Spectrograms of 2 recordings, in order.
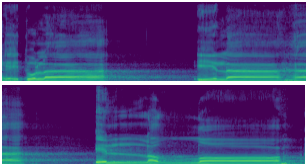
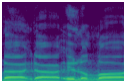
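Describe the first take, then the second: First: Every long vowel is drawn out slowly. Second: It is rushed, only the last word lengthened. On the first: The speaker calls it right. "panjangkan yang memang panjang" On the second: The speaker calls it wrong. "kalau ngejar jumlah ngebut itu yang panjang cuman Allahnya doang"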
